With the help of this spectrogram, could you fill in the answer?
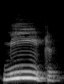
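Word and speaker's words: meat: एम ई ए टी इसको हम ई ए इसमें आ रहा है तो इसका उच्चारण हम क्या करेंगे, मीट।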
